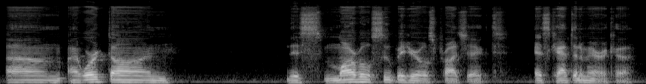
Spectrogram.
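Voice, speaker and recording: Low-voiced man, casual and hesitant. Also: measured pace, darkish tone. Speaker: amateur voice actor, interview guest. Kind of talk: casual interview answers.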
